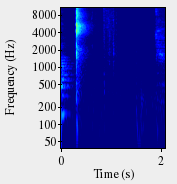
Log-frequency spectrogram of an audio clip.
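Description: A single sharp click about a third of a second in, then near silence with faint room tone.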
